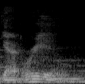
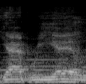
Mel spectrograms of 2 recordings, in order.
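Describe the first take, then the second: First: The final 'el' is merged into a plain 'l'. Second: The final 'el' is sounded as its own syllable. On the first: "instead of" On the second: "you start pronunciating the E and you get it"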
